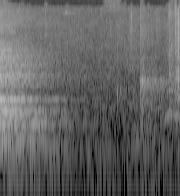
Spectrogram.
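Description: A large children's choir sings a final held chord that fades away.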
